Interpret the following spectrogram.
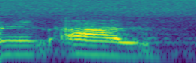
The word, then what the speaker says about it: El Al: Number two, the El Al, is that the way you pronounce it? Yes, El Al yes.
